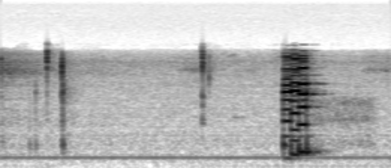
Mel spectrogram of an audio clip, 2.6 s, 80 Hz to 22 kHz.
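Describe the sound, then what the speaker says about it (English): Power-up beeps from a Wouxun X1M radio: a few faint ticks, then a single short, loud multi-tone chime near the end, over a steady low hum and quiet hiss. "Pretty cool power up noise."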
